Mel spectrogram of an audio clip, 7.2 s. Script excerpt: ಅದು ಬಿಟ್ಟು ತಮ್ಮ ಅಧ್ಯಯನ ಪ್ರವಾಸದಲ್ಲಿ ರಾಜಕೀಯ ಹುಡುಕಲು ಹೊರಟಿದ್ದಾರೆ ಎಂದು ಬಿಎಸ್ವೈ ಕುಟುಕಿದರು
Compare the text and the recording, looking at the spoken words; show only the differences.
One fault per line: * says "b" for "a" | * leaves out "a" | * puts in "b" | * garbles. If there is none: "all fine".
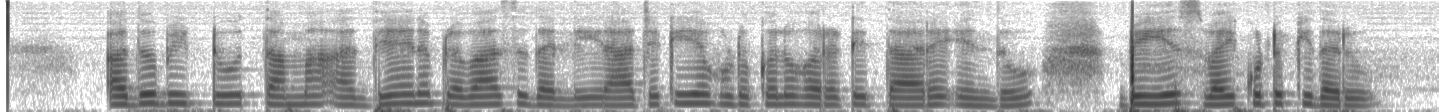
all fine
